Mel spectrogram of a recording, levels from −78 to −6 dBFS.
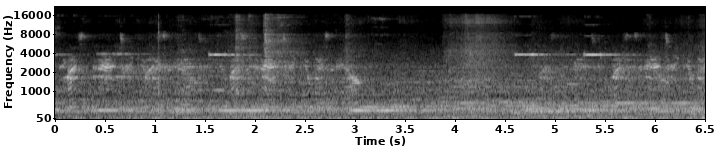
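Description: Nothing here trips the ear: no technical faults turn up anywhere in this recording of sounds.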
